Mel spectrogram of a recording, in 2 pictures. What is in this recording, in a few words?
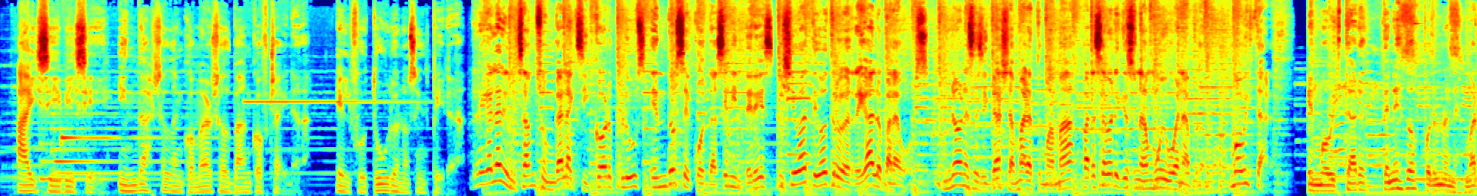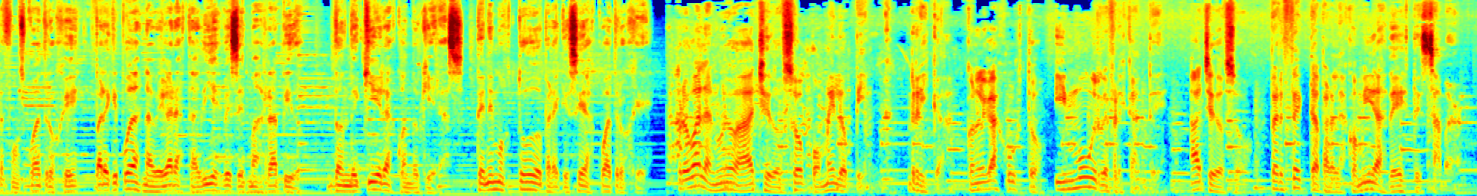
Spanish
